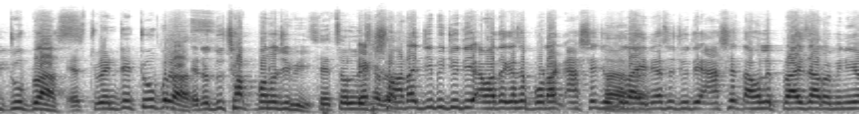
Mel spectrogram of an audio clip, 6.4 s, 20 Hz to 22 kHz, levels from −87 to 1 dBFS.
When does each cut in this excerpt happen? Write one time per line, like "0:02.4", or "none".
none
